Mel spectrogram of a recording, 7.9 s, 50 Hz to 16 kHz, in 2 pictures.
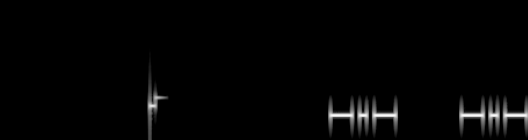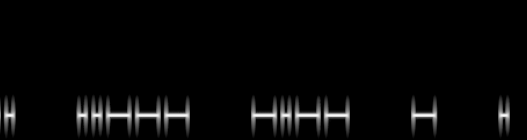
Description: Morse code, heard as a keyed tone, about 22 wpm, spaced as for 12 wpm, 700 Hz. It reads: KC2YTE
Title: USA Call Signs - 6 Characters - 3x Character Spacing - 22wpm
